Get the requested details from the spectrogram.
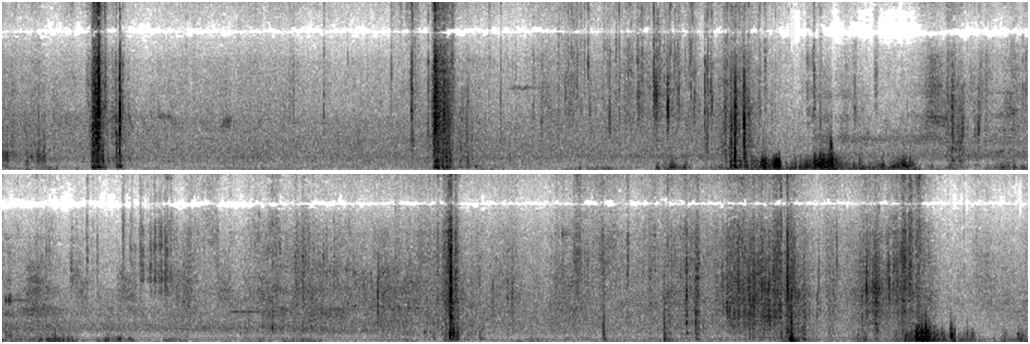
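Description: Clumps of dirt thud into a hollow plastic bin.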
